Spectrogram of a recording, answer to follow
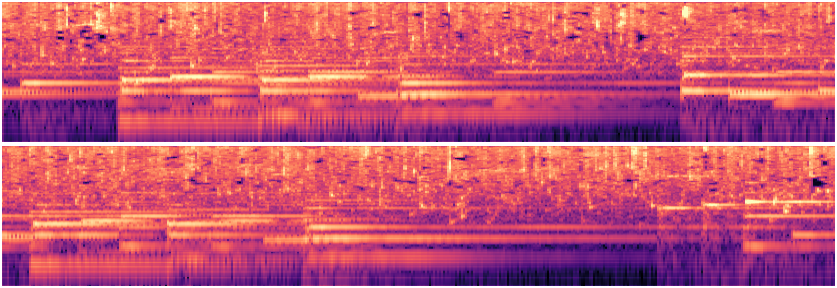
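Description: Slow, soft piano music, chords and single notes struck every second or so and left to ring, over a faint trickle of running water.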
